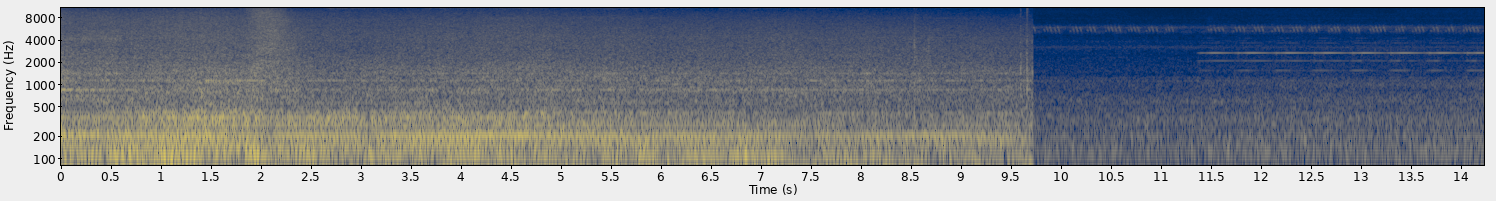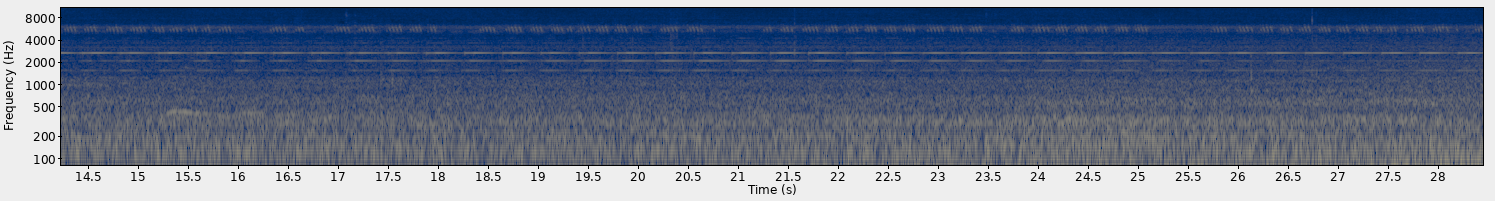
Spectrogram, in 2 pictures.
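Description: A train passes close by with a loud, steady rumble and low engine tones. About ten seconds in, the sound cuts off abruptly to a much quieter, steady background with faint high tones.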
